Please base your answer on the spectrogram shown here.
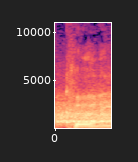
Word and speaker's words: Kearney: ball the 11 is stephen carney or kearney as he tells us now is the right pronunciation dean bell taken by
